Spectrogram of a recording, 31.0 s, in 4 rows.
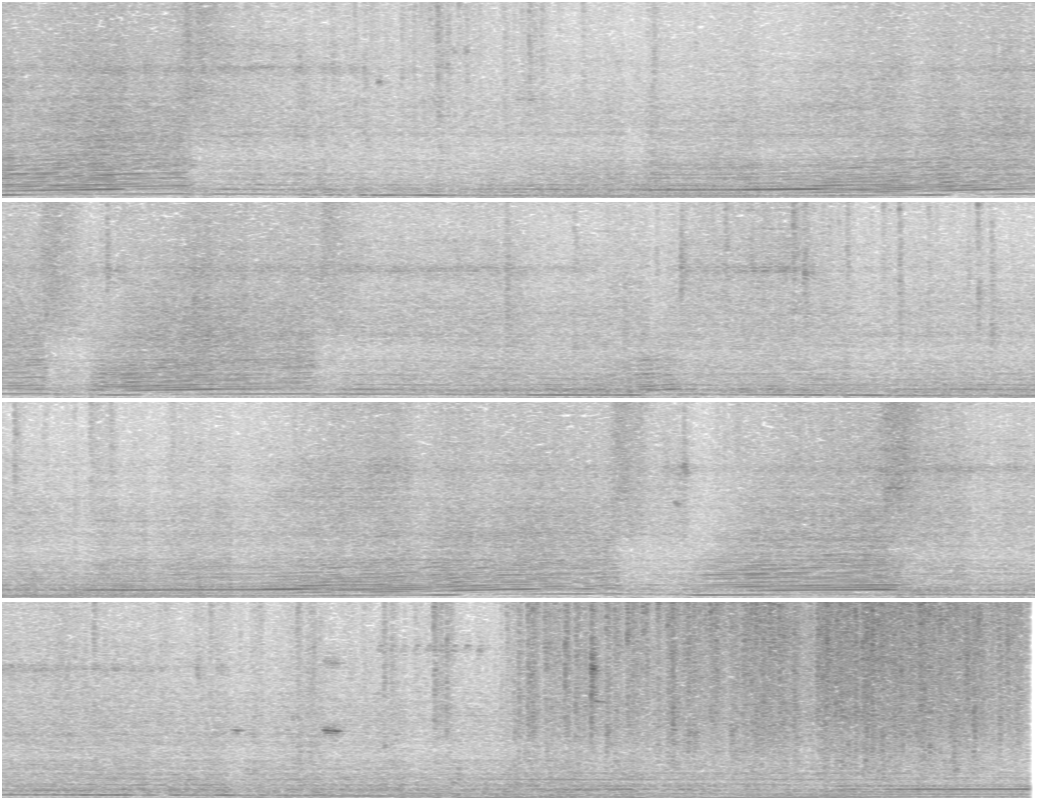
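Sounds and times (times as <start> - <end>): race car engine accelerating: 15.6 - 30.9.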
